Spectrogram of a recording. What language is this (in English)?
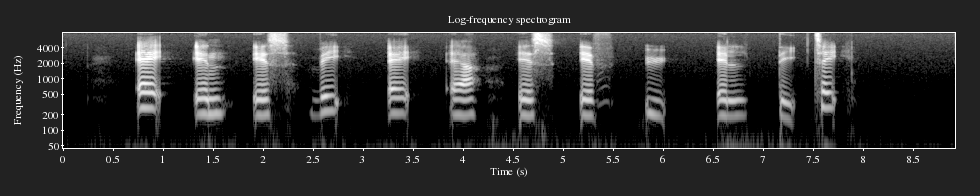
Danish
